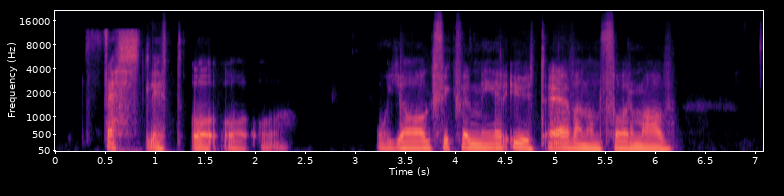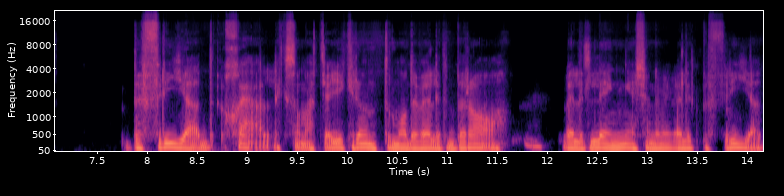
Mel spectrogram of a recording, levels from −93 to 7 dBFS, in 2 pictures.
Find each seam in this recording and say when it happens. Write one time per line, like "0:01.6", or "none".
none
